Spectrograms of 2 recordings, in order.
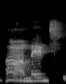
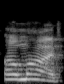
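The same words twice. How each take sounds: First: "homage" said HOM-ij, H pronounced; homage with sounded H. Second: "homage" said oh-MAHZH, higher; homage with silent H. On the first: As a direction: say "homage" as HOM-ij, stress up front. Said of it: "is the incorrect spelling of". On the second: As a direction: say "homage" French-style, no H: oh-MAHZH. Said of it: "Google said". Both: Shown as a demonstration.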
